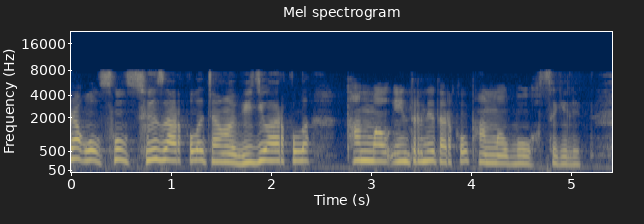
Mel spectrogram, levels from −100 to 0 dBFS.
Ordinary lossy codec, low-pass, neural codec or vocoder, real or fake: none; none; none; real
